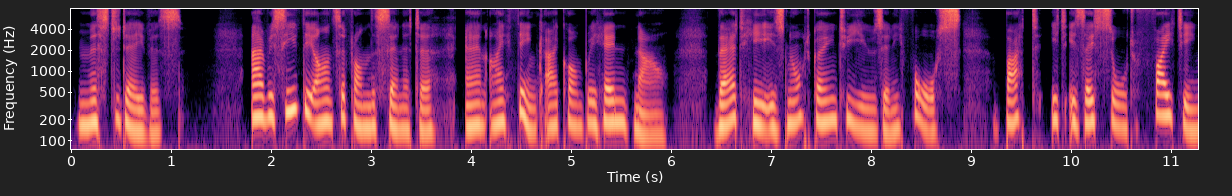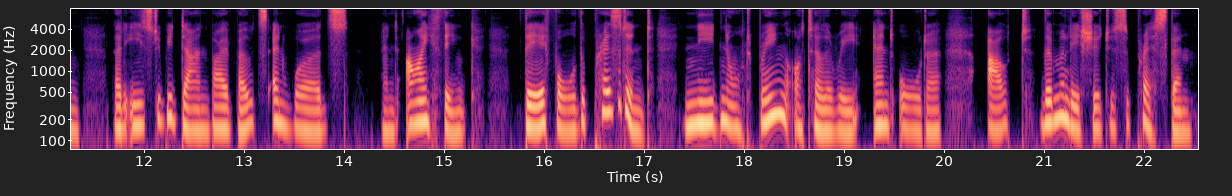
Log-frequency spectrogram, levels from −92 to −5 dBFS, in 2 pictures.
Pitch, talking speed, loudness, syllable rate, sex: 165 Hz, 155 wpm, -22 LUFS, 4.5 syllables/s, female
